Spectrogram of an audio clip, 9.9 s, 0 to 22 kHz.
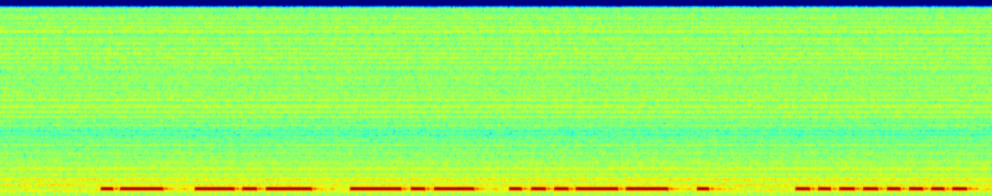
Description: Morse code, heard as a keyed tone, hand-sent with a straight key, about 11 wpm, 870 Hz, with room echo. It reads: AKK3E <HH>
